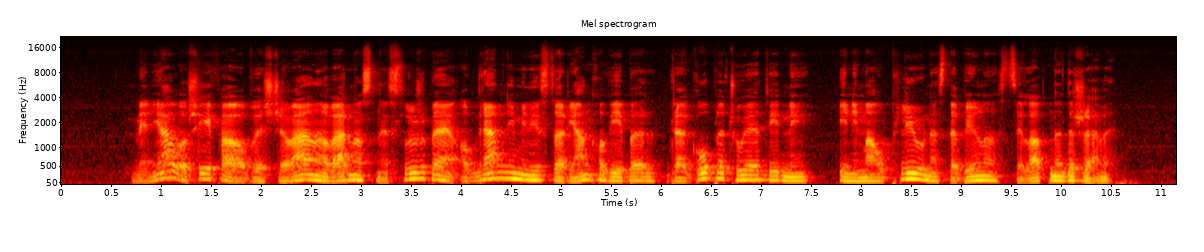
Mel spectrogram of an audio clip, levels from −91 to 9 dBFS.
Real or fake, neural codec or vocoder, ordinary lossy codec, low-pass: fake; vocoder, 44.1 kHz, 128 mel bands every 256 samples, BigVGAN v2; none; 19.8 kHz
